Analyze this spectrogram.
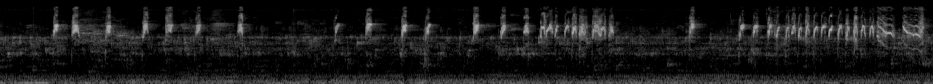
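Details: Sunbird in lively rolling song used for training other birds: sharp high ticks spaced at first, then speeding into a dense, rattling trill near the end.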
